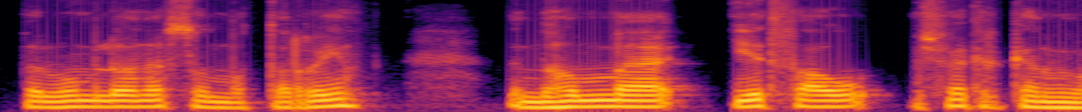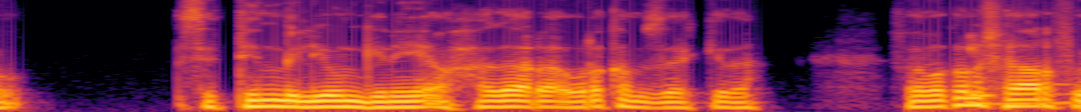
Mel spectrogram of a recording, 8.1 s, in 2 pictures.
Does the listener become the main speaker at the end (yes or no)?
no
